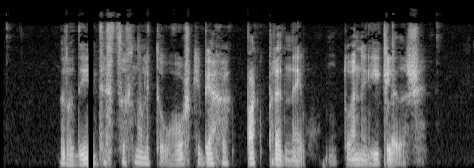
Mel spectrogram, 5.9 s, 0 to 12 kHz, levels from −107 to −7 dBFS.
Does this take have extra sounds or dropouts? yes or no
yes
